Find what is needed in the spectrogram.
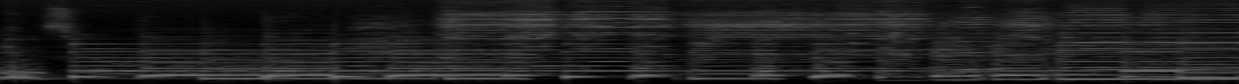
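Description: Acoustic guitar strummed with alternating bass notes, joined about two seconds in by a neck-rack harmonica playing the melody in an instrumental break between sung verses.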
